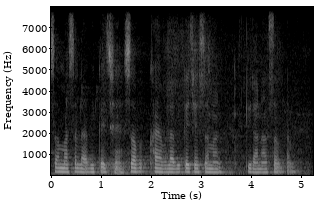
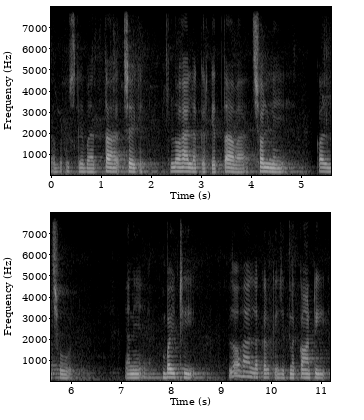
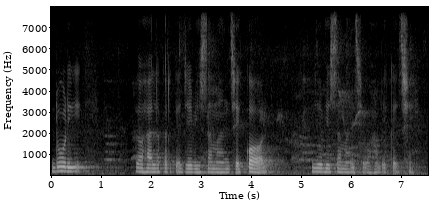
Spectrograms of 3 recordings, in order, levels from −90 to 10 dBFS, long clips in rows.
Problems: none marked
